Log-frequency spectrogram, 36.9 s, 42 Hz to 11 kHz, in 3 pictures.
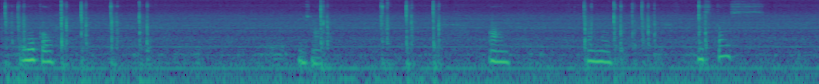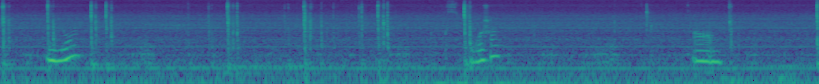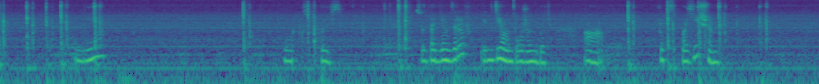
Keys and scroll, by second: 0.0-2.2 typing, 4.8 r, 5.7 BackSpace, 6.1 e, 6.5 x, 8.8 =, 9.2 space, 9.7 shift+i, 10.5 Tab, 12.4-14.4 typing, 15.7 shift+9, 16.9 shift+', 18.0 shift+e, 19.3 Tab, 23.3 ,, 24.3-26.0 typing, 28.2 w, 29.2 Tab, 29.9 Right, 30.6 Return, 34.0-36.0 typing.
